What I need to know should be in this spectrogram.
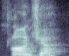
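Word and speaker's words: Sláinte: Slante or Slancha. You slut? Whatever. Slancha, or no, I guess it's spelled slanty, but no, the pronunciation is slancha.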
